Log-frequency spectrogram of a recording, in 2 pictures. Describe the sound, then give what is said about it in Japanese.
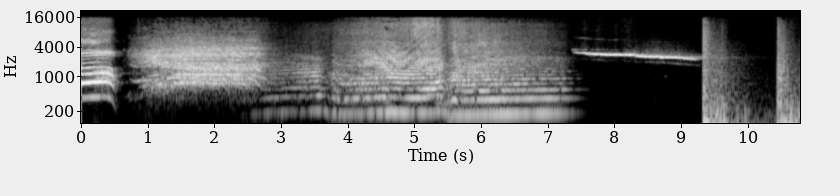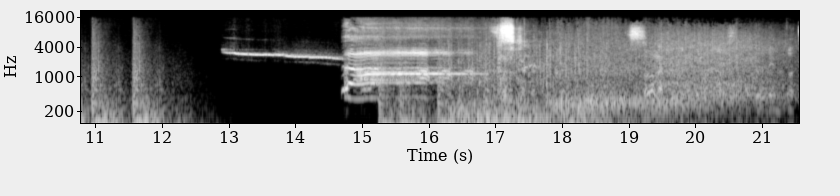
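After a voice, fireworks whistle upward and burst in a quick series of loud, crackling booms, another whistling launch follows, then a cheering crowd swells in a roar. “打ち上げられて打ち上げられて花火バーバーバーンとやられてるでしょ”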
